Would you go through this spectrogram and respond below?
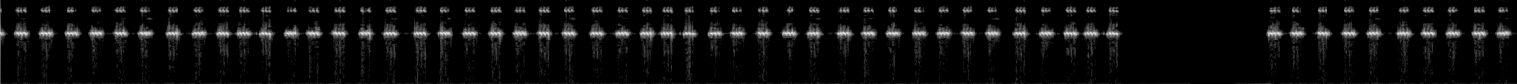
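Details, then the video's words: Piercing cricket chirps used as a rat deterrent at home: rapid, evenly spaced high pulses at about four per second, broken by a pause of roughly a second and a half before resuming. "SUARA JANGKRIK NYARING"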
